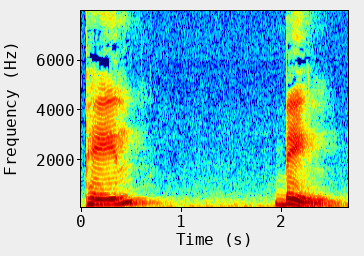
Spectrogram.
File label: "Pail" "bail"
